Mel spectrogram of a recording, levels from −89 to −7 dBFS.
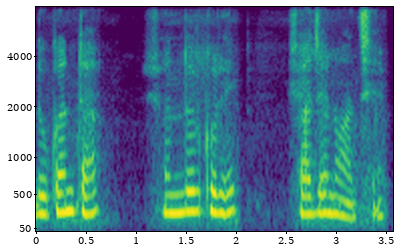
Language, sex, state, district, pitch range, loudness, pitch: Bengali, female, West Bengal, Cooch Behar, 235-270 Hz, -14 LUFS, 250 Hz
